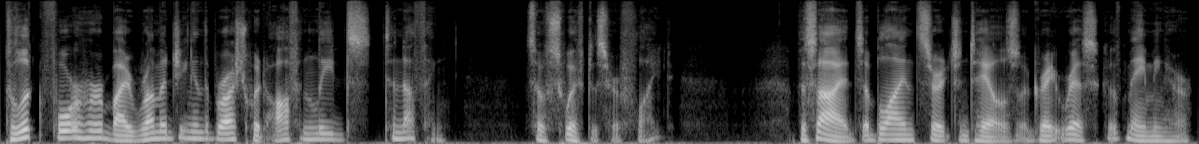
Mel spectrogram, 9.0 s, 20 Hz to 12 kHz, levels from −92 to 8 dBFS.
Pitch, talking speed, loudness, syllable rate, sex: 130 Hz, 195 wpm, -21 LUFS, 5.1 syllables/s, male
